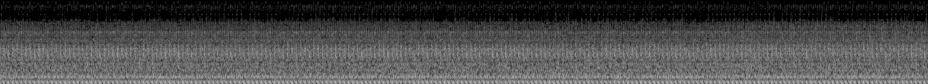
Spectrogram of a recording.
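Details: Mini Cooper D, 3-cylinder diesel, at idle: a steady, even rattle of about four beats a second; broken dual mass flywheel, which also causes juddering after lifting the clutch.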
